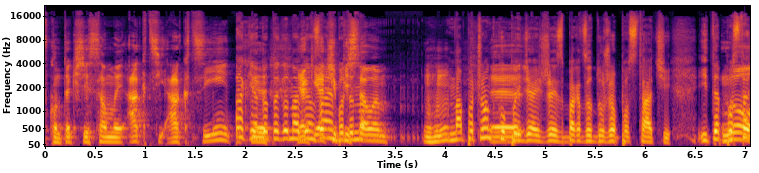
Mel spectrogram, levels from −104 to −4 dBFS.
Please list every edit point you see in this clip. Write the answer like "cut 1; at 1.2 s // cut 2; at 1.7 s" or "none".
cut 1; at 1.9 s

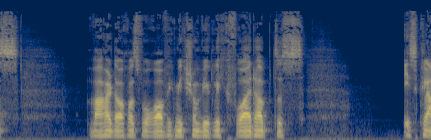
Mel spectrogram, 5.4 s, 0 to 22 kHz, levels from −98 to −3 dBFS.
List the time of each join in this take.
none

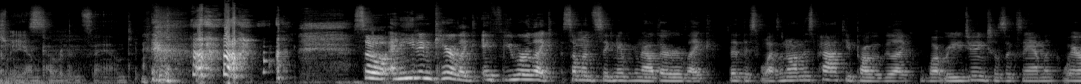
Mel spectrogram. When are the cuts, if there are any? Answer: none

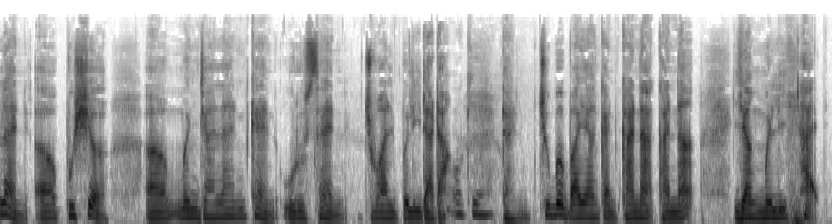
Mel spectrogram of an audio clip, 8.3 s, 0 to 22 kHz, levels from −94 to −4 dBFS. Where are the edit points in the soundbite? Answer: none

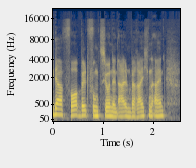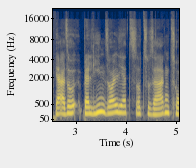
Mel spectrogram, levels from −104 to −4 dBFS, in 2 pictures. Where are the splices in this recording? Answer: cut 1; at 2.5 s

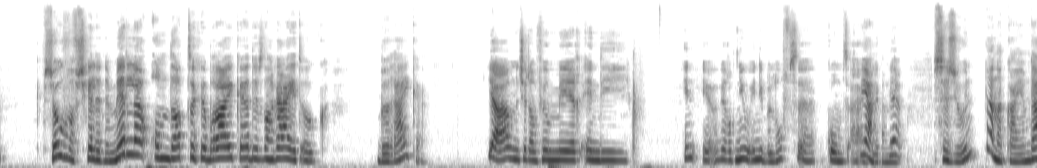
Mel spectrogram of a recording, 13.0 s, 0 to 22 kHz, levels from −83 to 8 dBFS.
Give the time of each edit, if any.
cut 1; at 11.0 s

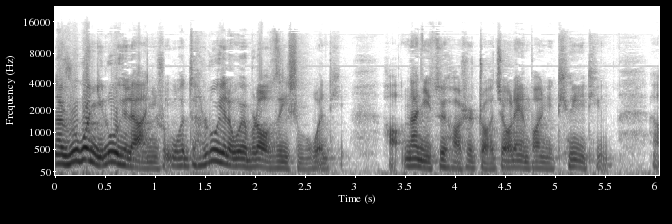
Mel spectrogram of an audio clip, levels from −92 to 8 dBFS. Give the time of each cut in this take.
cut 1; at 1.1 s

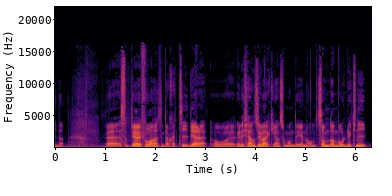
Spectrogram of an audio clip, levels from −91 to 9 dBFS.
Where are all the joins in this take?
cut 1; at 3.6 s // cut 2; at 5.2 s

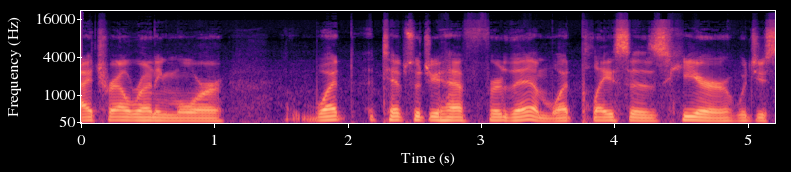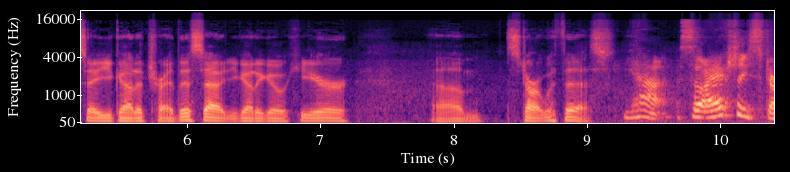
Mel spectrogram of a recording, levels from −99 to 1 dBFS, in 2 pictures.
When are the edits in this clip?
none

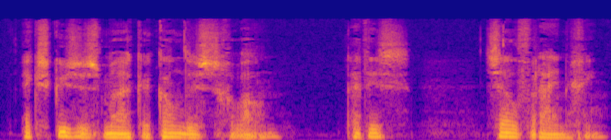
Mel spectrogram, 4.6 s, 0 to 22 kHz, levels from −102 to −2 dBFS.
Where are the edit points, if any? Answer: none

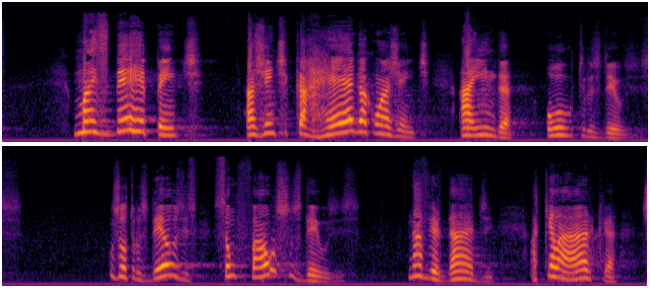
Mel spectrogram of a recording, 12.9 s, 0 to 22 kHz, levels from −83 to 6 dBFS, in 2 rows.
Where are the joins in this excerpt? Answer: cut 1; at 7.5 s

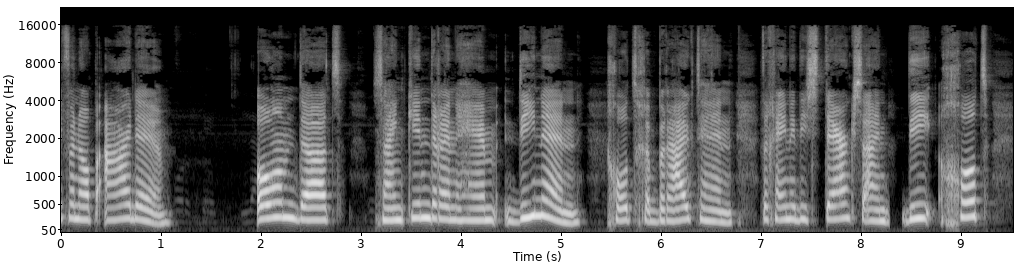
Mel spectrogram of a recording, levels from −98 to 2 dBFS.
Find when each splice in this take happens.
cut 1; at 5.5 s // cut 2; at 7.0 s // cut 3; at 8.3 s

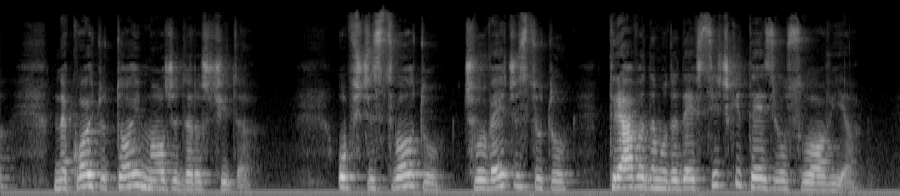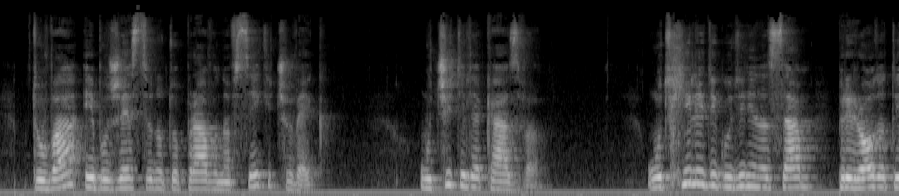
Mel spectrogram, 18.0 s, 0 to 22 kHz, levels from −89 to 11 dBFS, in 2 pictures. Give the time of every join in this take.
none

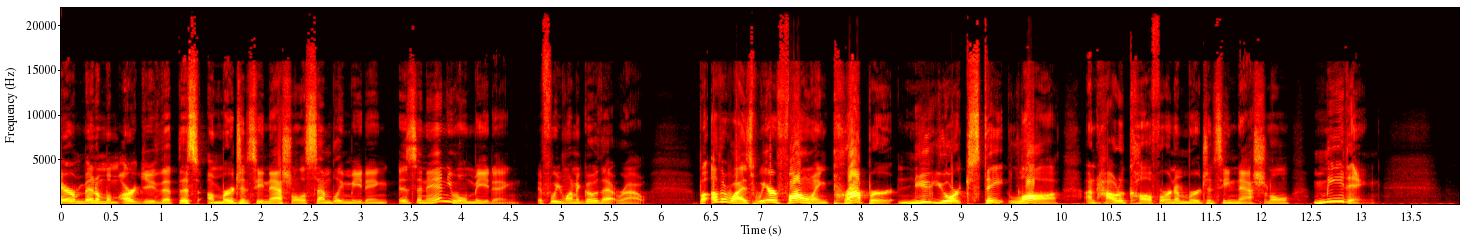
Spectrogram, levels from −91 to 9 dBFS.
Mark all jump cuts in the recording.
cut 1; at 5.0 s

